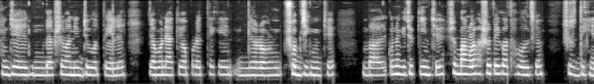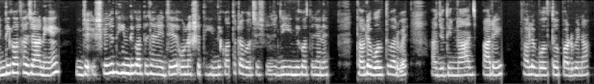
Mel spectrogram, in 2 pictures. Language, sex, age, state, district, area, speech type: Bengali, female, 18-30, West Bengal, Dakshin Dinajpur, urban, spontaneous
